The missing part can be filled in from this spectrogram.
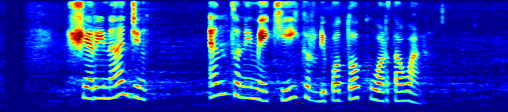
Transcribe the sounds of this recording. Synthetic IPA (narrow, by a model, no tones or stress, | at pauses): ʃɛɾinad͡ʒɨŋ | ʔɛnt̪ɔnimɛkʰikɨrdipɔt̪ɔkuwart̪awan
